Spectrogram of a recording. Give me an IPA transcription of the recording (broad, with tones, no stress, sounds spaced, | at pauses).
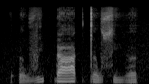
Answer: ʔ ə˨˩ w v i˦˥ p̚ ɗ aː˦˥ k̚ t̪ ə˧ w s i˧ ə̯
